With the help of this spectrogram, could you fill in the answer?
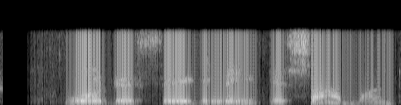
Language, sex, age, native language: Icelandic, female, 10, Icelandic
